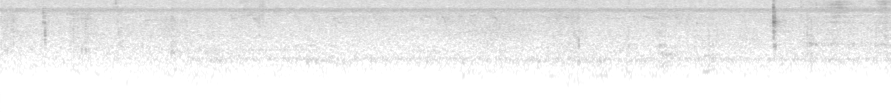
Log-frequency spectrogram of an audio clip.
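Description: Near silence: a faint steady hiss with a thin high steady tone, and a few soft clicks of a person biting and chewing food, the sharpest about six seconds in.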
